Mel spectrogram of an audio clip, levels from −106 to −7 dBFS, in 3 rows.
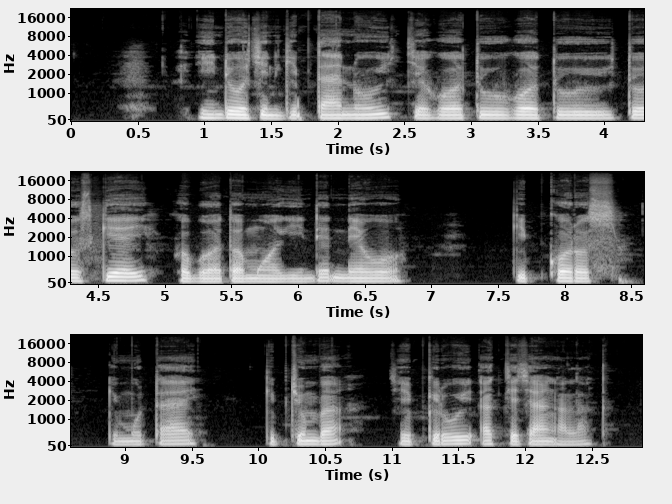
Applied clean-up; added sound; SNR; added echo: none; none; none; none.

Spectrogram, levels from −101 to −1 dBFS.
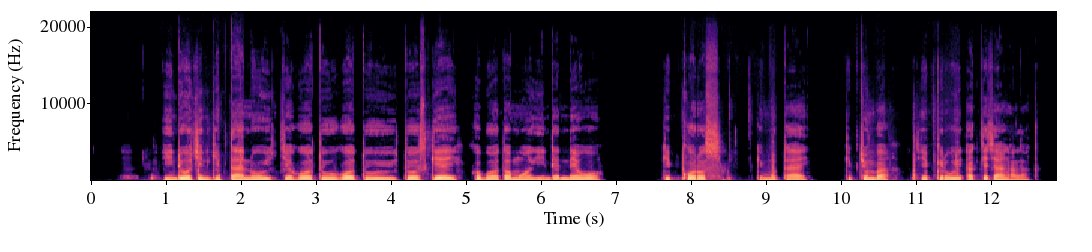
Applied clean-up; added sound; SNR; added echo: neural mask model Resemble Enhance denoiser.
